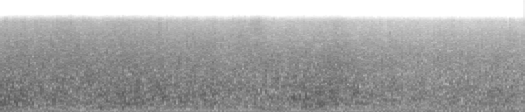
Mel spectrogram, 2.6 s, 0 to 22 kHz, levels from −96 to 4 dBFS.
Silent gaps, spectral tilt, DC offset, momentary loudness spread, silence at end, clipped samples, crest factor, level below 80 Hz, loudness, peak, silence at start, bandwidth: none; -3 dB/octave; 0.2%; 5 LU; 0 s; under 0.1%; 16 dB; -54 dBFS; -31 LUFS; -18 dBFS; 0 s; 13 kHz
